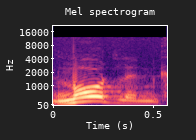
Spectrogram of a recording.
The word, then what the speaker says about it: Magdalen: Magdalene is Magdalen College. My uncle was at Magdalen College, Oxford. Not Magdalene, please. No, no, no. Magdalen, and so on.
